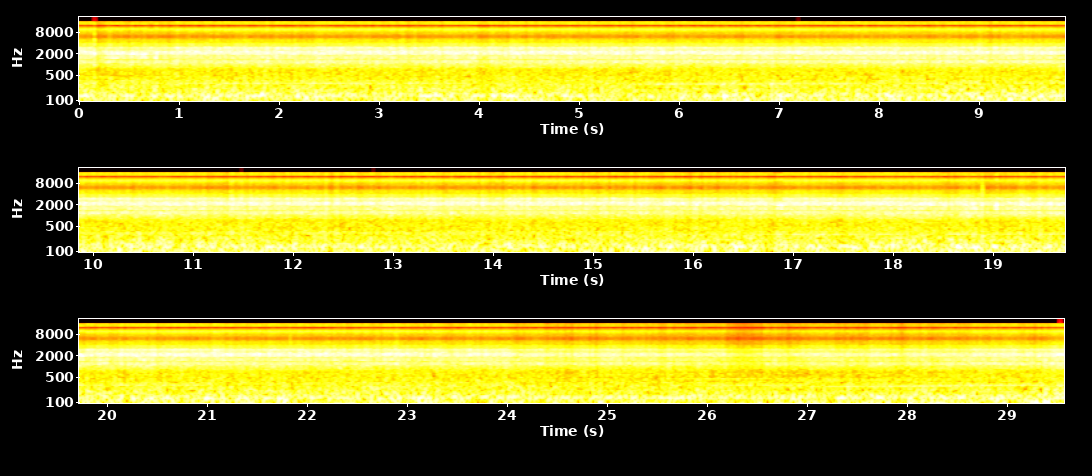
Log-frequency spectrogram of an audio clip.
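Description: Motorcycle riding at road speed: wind rushing over the microphone of a bike-mounted camera, with the engine running steadily underneath. It goes briefly quieter near the end.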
